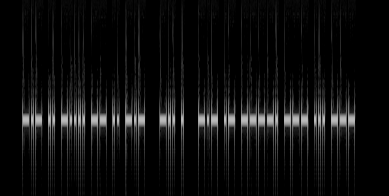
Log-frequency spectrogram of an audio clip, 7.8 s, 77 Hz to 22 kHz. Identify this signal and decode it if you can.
Morse code, heard as a keyed tone, about 28 wpm, 700 Hz. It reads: KI6MIK DE KA9OSO
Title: USA Callsign DE Callsign - 6 Characters - 28wpm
